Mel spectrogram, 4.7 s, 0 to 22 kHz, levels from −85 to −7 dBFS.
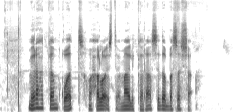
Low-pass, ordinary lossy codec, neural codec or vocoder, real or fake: none; none; none; real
